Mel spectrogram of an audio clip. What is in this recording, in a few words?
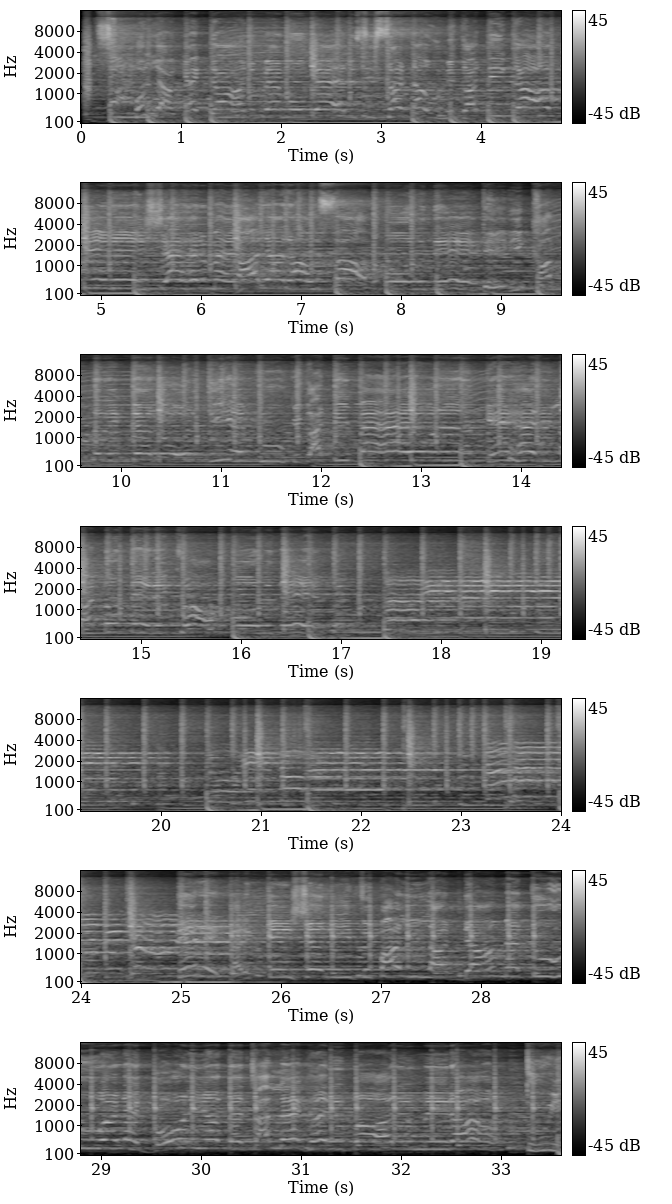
Ringtone Slowed Reverb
